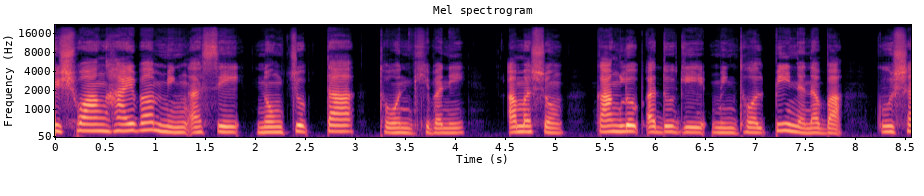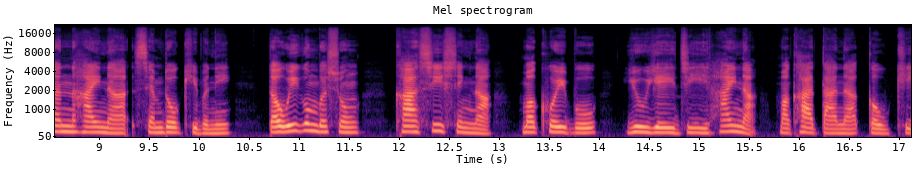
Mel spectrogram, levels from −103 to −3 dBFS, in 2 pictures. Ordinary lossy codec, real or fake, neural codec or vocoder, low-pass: none; fake; vocoder, 44.1 kHz, 128 mel bands, Pupu-Vocoder; 19.8 kHz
